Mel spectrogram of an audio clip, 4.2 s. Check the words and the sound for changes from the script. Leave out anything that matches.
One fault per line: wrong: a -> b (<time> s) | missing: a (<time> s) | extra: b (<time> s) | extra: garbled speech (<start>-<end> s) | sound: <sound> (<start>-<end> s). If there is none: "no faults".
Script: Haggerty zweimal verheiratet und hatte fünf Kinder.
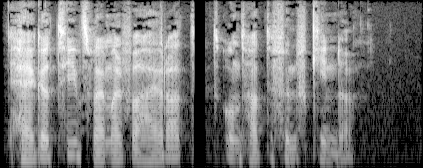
sound: dropout (1.9-2.1 s)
